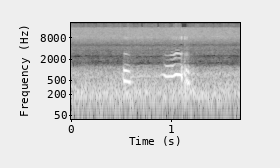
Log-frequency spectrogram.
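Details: A house Chihuahua named Sam snoring. Two brief whistled squeaks come through, the second a wavering, slightly rising tone, set against a steady low hum in a quiet room.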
